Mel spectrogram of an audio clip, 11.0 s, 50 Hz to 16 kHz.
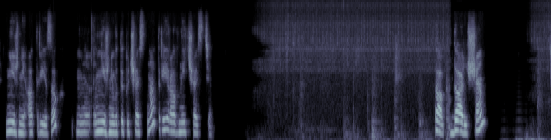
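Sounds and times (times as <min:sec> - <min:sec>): room noise hiss: 0:05.1 - 0:09.0.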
